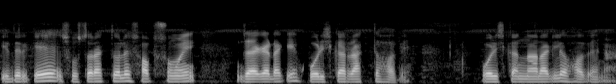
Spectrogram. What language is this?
Bangla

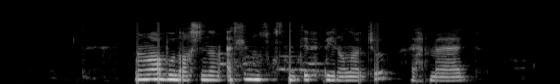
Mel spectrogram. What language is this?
Uyghur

